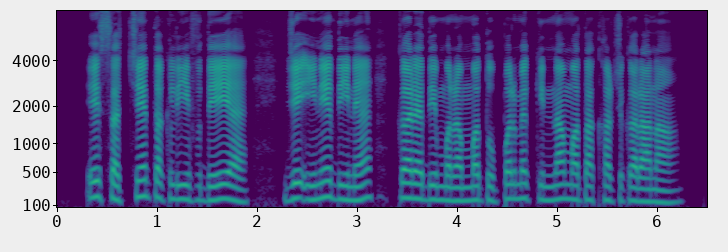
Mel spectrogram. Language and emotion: Dogri, sad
